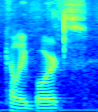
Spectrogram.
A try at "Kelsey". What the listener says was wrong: I just want to say it's Kelsey. You said Kelly, I think.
